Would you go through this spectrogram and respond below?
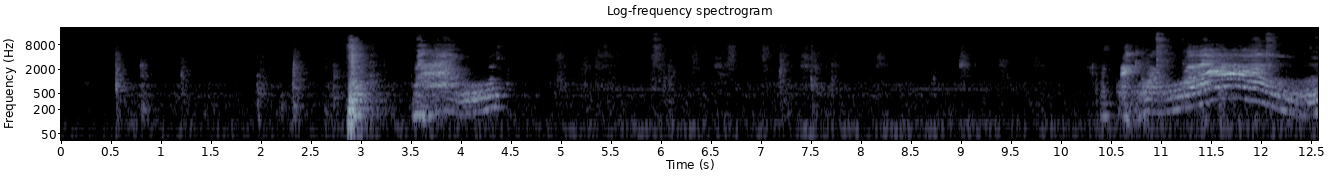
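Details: F2 Savannah cat indoors, frightened on first meeting a little kitten, giving a long wavering rising-and-falling yowl near the end after scattered knocks and thumps and a brief earlier moan.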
